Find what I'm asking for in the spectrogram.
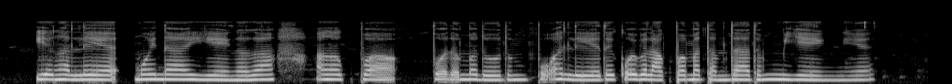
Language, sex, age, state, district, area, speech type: Manipuri, female, 18-30, Manipur, Tengnoupal, rural, spontaneous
